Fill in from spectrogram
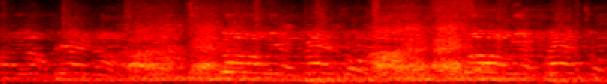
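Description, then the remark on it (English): A large group of troops chants and sings together loudly and steadily, with rhythmic clapping mixed into the crowd noise throughout, as they greet Venezuelan president Nicolas Maduro joining them on Thursday morning. “Thursday morning, Maduro was greeted by troops singing and clapping as he joined them.”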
